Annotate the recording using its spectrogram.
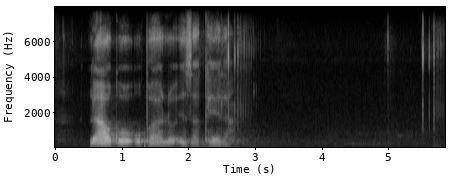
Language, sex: Xhosa, male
